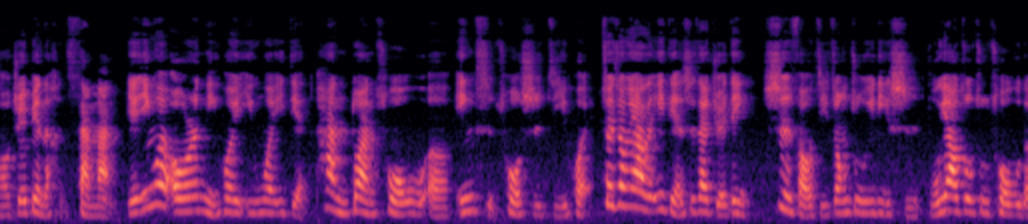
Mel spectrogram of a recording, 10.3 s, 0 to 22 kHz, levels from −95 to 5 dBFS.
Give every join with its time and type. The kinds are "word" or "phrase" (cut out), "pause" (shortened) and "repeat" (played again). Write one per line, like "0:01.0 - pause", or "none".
0:01.2 - pause
0:05.9 - pause
0:09.2 - pause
